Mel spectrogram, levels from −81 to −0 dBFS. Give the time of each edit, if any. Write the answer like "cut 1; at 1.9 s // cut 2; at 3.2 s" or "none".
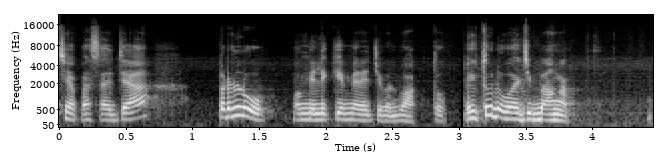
cut 1; at 2.8 s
